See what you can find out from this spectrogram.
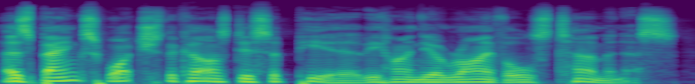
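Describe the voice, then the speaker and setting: A man's voice: medium pitch, expressive, moderate pace, no room sound. Dry-recorded male thriller audiobook narrator.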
